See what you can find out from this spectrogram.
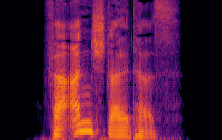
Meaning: genitive singular of Veranstalter
- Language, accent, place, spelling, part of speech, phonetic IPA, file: German, Germany, Berlin, Veranstalters, noun, [fɛɐ̯ˈʔanʃtaltɐs], De-Veranstalters.ogg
